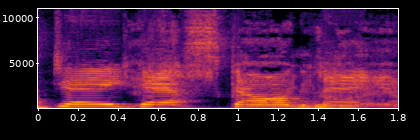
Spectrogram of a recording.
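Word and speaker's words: Côtes de Gascogne: Côte de Gascogne.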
